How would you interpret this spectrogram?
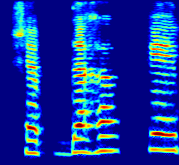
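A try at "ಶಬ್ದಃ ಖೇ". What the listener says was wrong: ಶಬ್ದಹ ಅಂತ ಹೇಳಬಾರದು ಶಬ್ದ ಅಂತ ಕಟ್ ಮಾಡಬೇಕು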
